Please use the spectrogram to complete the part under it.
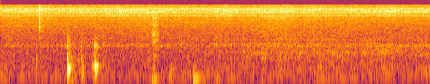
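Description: A brush clinks against a small ceramic bowl.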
